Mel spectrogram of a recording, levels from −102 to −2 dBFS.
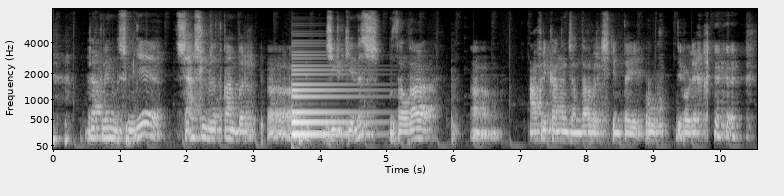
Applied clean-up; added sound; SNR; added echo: none; Piano; -4 dB; none.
